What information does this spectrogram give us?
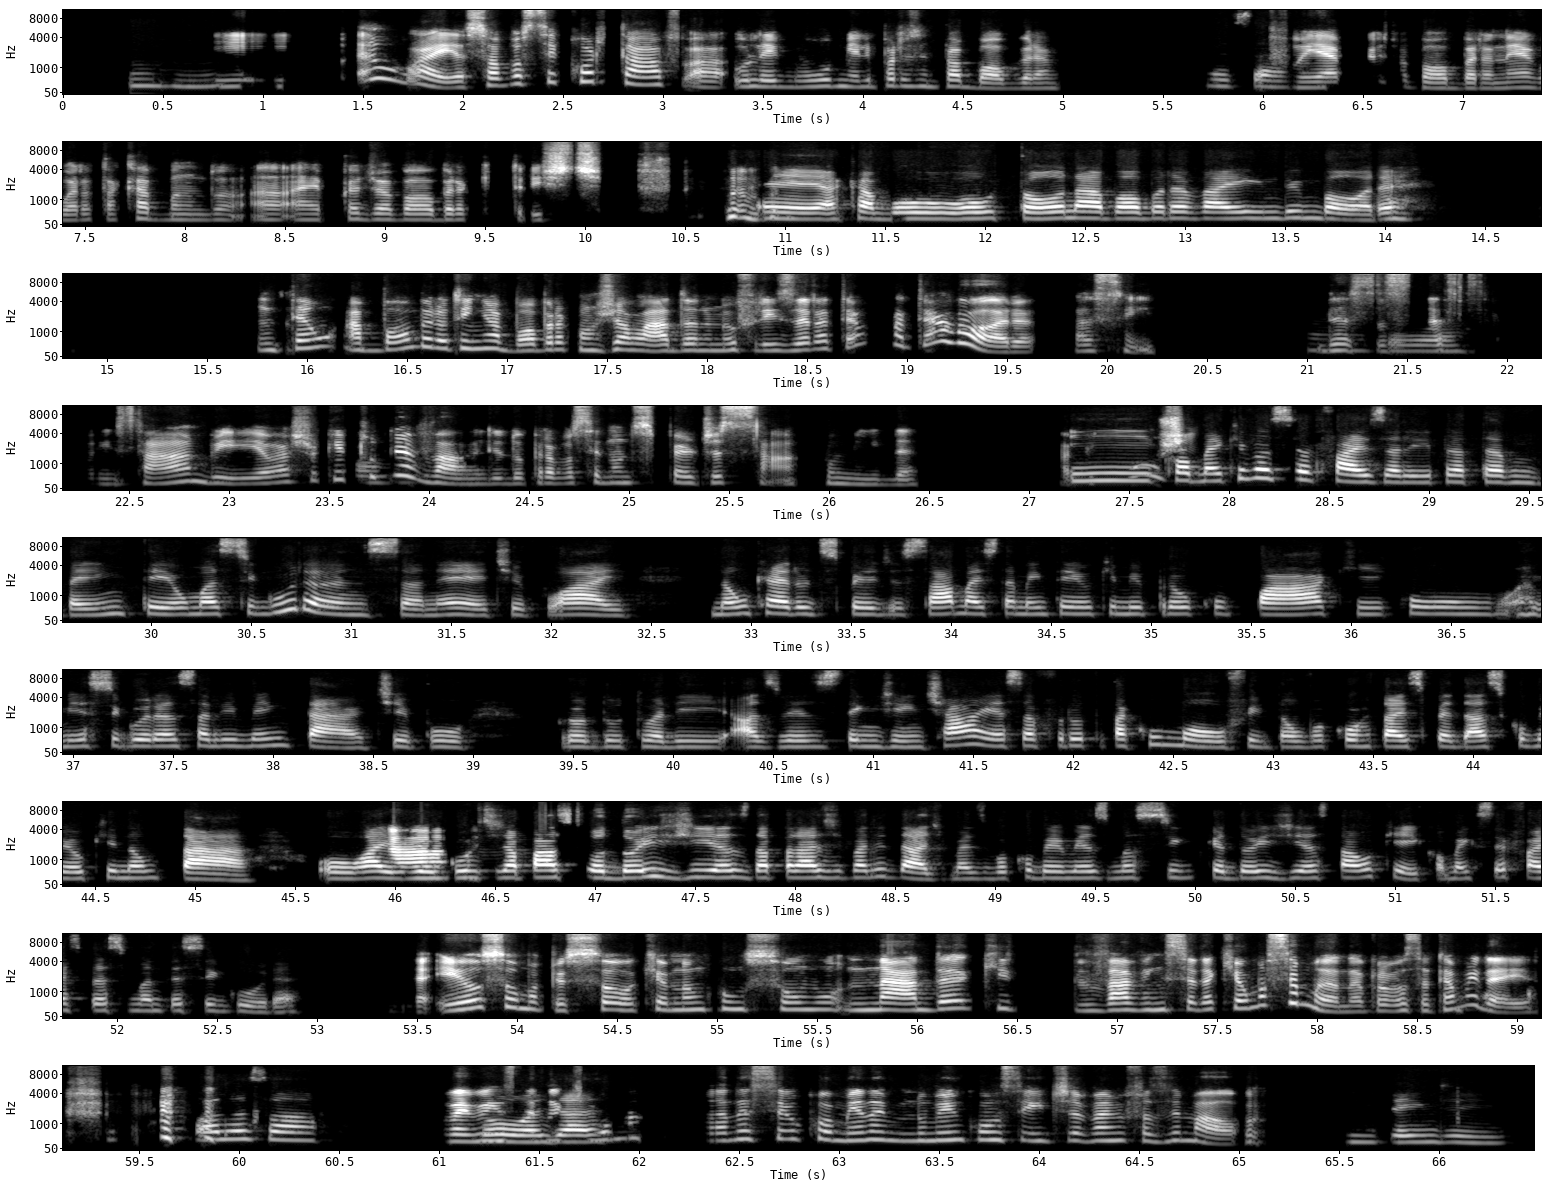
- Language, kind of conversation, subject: Portuguese, podcast, Que dicas você dá para reduzir o desperdício de comida?
- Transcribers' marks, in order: chuckle; unintelligible speech; unintelligible speech; chuckle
